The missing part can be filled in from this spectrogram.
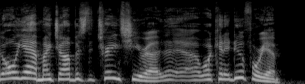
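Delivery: overjoyed, gleeful, super happy delivery. Retelling a cartoon scene where the character gets imitating someone super happy. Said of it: "super happy".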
